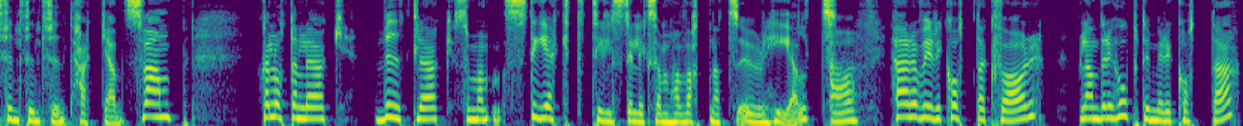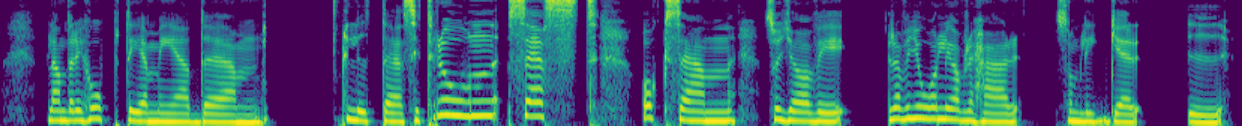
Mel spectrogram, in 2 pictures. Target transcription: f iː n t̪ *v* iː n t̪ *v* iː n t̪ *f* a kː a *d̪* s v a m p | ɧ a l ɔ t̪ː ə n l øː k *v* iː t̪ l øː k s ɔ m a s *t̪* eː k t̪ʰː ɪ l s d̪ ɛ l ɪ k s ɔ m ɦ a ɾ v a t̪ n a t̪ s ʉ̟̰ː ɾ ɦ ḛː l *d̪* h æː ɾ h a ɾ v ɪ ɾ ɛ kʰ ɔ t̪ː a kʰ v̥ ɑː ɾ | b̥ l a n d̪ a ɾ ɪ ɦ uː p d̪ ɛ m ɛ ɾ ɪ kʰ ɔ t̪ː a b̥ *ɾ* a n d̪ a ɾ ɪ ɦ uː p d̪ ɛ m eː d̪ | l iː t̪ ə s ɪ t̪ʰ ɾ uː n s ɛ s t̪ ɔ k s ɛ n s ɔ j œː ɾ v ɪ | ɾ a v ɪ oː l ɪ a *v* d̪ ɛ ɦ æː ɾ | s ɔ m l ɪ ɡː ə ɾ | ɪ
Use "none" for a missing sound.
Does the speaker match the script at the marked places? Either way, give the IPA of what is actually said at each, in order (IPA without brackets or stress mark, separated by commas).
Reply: f, f, h, d̪, v, t̪, t̪, l, v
